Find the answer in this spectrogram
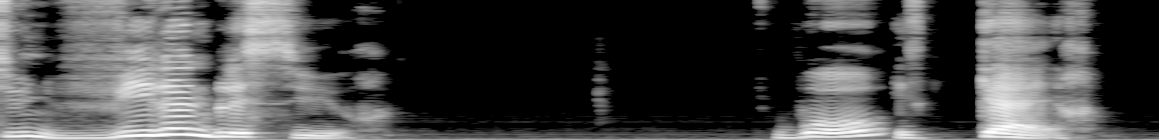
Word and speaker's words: guerre: G followed by E or I. E and I soften the G. So to get a hard G with an E and an I, they have to insert a U. So guerre is spelled G-U-E-R-R-E. Otherwise it would be a soft G.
